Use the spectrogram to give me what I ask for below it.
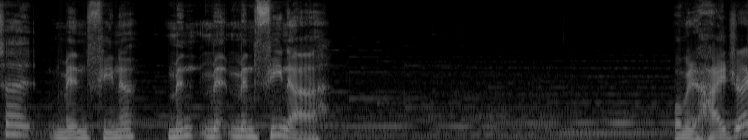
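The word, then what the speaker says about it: Menphina: Uh, how do you pronounce that? Menfina.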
